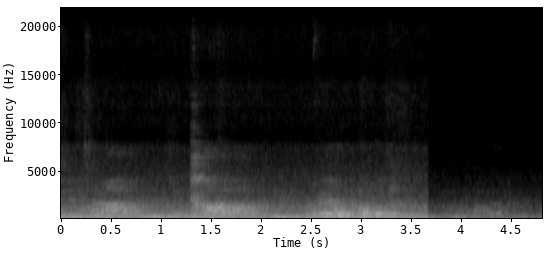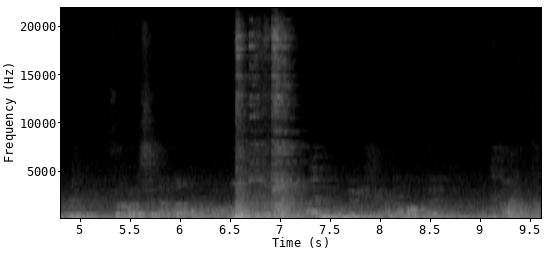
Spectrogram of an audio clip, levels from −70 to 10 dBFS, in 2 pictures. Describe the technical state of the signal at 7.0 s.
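A sudden gain jump, likely a digital gain step applied without a ramp, took effect at 3.68 s, so at 7.0 s the sound and background sit about 10 dB lower through to the end.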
